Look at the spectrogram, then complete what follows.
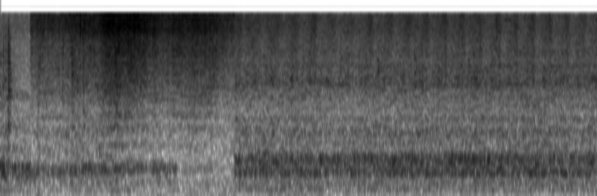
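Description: Food frying with a steady sizzle and hiss; a steady hum joins about three seconds in.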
